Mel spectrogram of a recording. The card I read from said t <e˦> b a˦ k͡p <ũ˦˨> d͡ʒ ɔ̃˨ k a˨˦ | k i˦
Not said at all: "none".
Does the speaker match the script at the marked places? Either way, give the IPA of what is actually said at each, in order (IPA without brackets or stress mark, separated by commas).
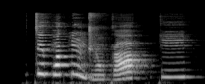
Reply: e˦, ũ˦˨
